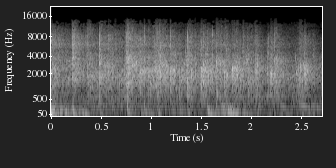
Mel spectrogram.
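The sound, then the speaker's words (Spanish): A crowd applauds steadily, many hands clapping in a dense, even patter at moderate loudness for a few seconds, with no voices standing out. “Un aplauso.”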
